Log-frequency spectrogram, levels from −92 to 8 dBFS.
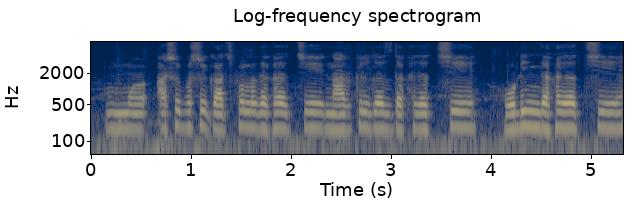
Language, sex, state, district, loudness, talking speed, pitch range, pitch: Bengali, male, West Bengal, North 24 Parganas, -32 LUFS, 135 wpm, 170-180 Hz, 175 Hz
